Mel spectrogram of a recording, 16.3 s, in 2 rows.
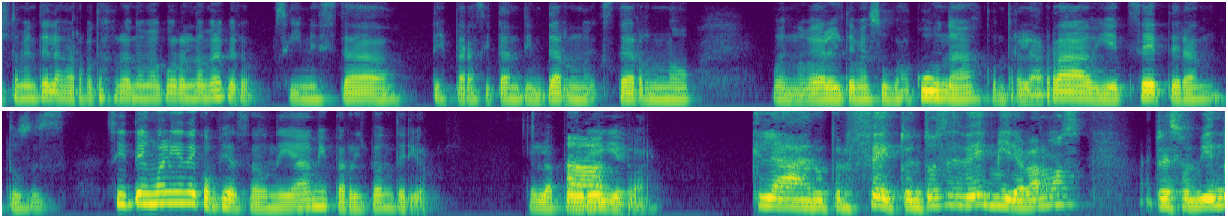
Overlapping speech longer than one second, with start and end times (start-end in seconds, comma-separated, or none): none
